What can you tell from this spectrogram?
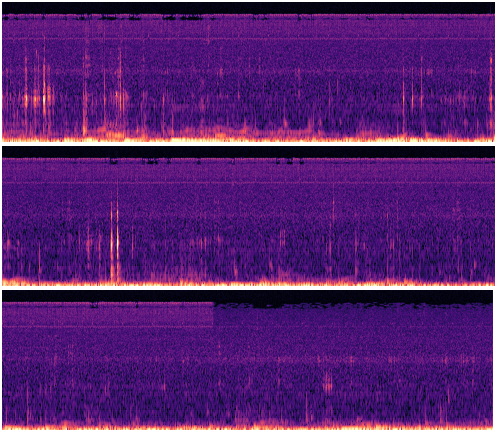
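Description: Underwater rumble picked up by a submerged camera: a steady deep rumble of moving water, with a few scattered faint clicks.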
